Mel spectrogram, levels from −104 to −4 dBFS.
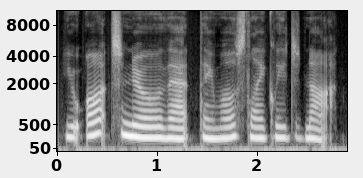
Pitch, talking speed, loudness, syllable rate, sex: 225 Hz, 205 wpm, -15 LUFS, 4.8 syllables/s, female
